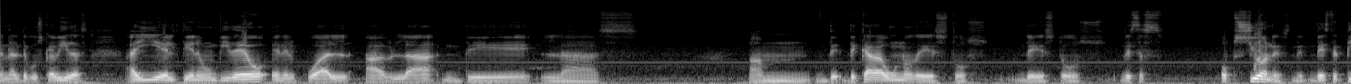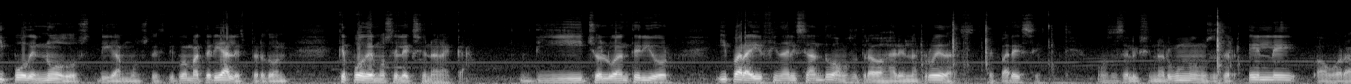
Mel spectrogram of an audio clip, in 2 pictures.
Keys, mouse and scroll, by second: 2.8 scroll up 2, 3.4 scroll up 2, 4.3-6.2 scroll up 2, 8.2-9.1 scroll up 2, 9.9-10.4 scroll down 2, 10.6-11.0 scroll down 2, 11.0 middle click, 12.0-12.4 scroll down 1, 12.6-13.1 scroll up 1, 13.1 middle click, 13.3 scroll up 1, 13.6 middle click, 14.5 scroll up 1, 14.8 middle click, 15.7-17.0 scroll up 3, 17.0-17.5 scroll up 1, 17.5 middle click, 17.8-18.6 scroll up 1, 18.6 middle click, 19.2-20.0 scroll up 2, 19.4 middle click, 20.0 middle click, 20.2-20.5 scroll up 1, 20.5 middle click, 21.2 click, 21.4 middle click, 23.0 Tab, 23.5-24.5 shift+drag, 24.7 click, 25.7 l.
